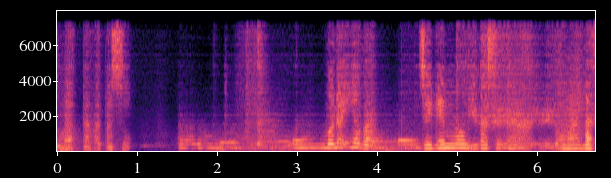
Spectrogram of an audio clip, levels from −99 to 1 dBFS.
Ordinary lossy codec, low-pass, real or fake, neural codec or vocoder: none; 7.2 kHz; fake; codec, 44.1 kHz, 0.9 kbps, DAC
